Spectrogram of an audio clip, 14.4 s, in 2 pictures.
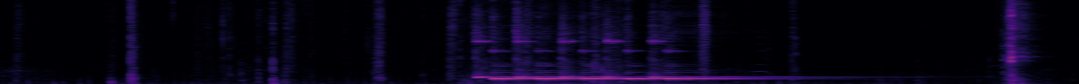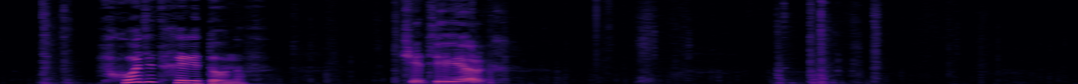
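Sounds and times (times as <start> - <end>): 
doorbell chiming: 3.2 - 6.3
speech: 8.0 - 9.0, 9.9 - 10.6.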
